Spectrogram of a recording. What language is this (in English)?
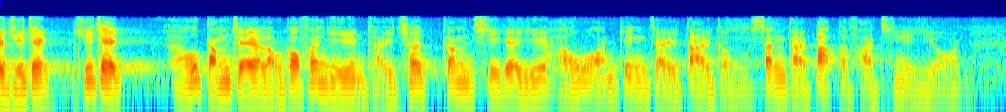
Cantonese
